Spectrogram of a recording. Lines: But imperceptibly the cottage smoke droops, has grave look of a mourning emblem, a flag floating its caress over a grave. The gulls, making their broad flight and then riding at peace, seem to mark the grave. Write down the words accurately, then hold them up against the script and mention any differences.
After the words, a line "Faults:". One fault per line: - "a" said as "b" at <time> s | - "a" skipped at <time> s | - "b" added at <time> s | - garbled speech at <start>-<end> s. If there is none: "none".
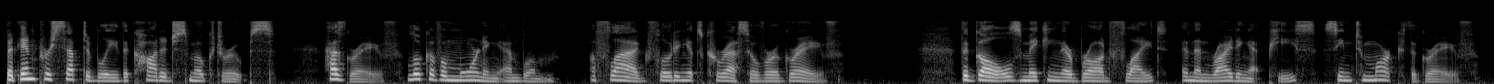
But imperceptibly the cottage smoke droops, has grave look of a mourning emblem, a flag floating its caress over a grave. The gulls, making their broad flight and then riding at peace, seem to mark the grave.
Faults:
none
